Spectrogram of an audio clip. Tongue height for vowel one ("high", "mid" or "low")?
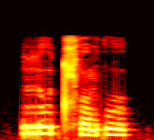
high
